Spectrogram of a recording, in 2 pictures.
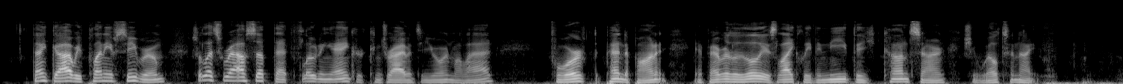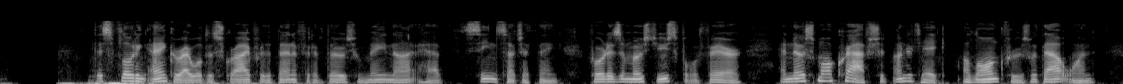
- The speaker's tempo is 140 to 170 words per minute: No, average, 200 wpm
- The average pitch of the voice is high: No, low, 110 Hz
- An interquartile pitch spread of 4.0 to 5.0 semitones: Yes, average, 4.6 semitones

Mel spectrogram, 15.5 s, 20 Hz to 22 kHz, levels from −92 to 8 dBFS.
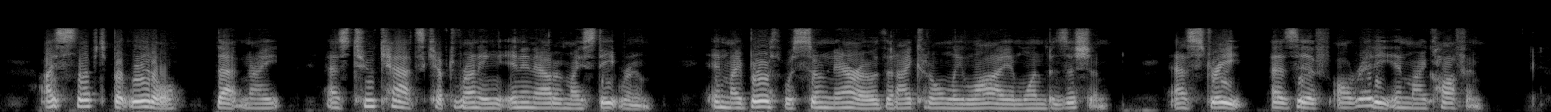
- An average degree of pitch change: Yes, average, 3.4 semitones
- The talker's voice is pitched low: No, medium, 175 Hz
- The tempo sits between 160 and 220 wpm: No, average, 150 wpm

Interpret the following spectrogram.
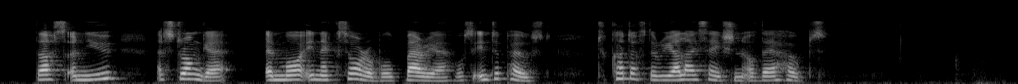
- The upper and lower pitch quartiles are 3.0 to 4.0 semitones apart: Yes, average, 3.5 semitones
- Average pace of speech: No, slow, 110 wpm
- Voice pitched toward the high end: Yes, high, 210 Hz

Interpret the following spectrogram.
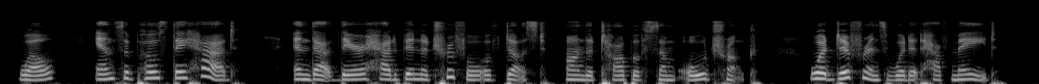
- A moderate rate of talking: Yes, average, 155 wpm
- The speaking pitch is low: No, high, 225 Hz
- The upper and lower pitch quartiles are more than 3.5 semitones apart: No, average, 3.2 semitones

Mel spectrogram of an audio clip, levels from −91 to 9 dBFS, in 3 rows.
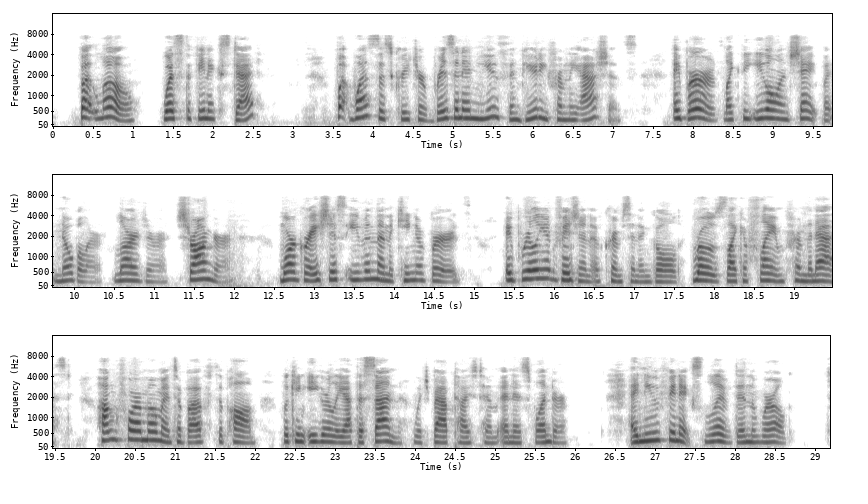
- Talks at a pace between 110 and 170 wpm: Yes, average, 155 wpm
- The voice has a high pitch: Yes, high, 225 Hz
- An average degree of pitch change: Yes, average, 4.4 semitones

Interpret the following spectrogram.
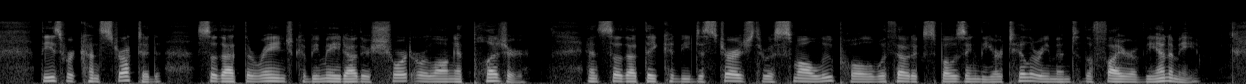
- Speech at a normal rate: Yes, average, 180 wpm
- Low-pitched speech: Yes, low, 130 Hz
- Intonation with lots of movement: No, narrow, 2.5 semitones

